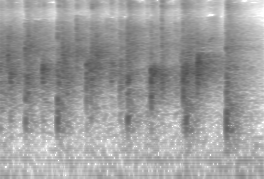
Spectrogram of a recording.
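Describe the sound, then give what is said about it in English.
An audience gives Jesus a hand clap, clapping together for a few seconds: a dense patter of many hands with sharper slaps standing out irregularly, steady and moderately loud, with no voices over it. “Give Jesus a hand clap.”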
